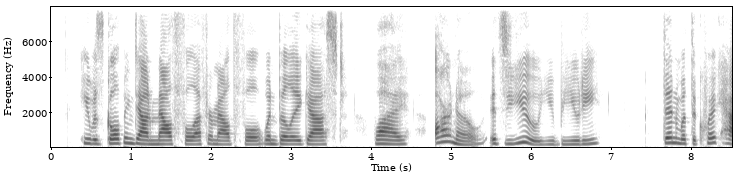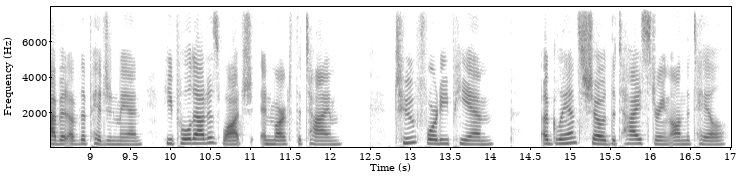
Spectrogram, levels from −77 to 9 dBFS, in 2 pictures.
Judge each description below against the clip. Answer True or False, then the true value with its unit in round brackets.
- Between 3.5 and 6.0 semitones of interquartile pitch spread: False (2.8 semitones)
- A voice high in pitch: True (220 Hz)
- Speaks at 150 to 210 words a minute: True (160 wpm)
